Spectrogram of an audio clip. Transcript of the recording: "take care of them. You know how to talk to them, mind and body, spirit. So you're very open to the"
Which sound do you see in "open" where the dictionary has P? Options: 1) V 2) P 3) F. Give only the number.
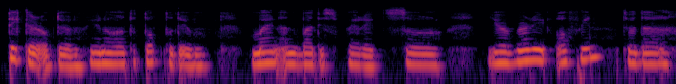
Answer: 3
